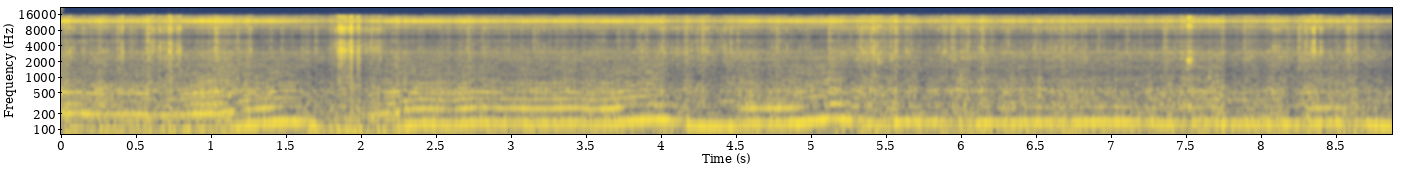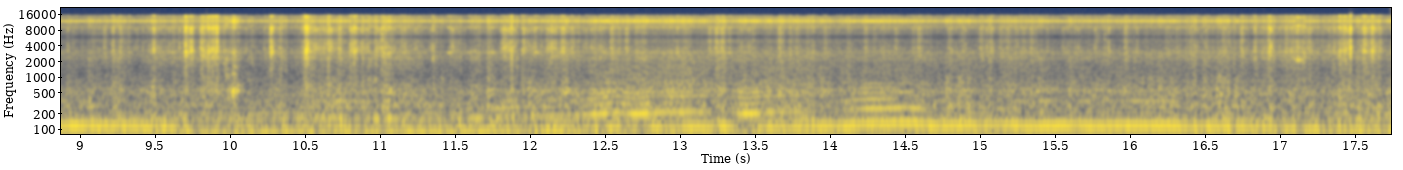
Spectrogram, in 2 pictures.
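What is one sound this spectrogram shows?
Tyres crunch and hiss over packed snow and ice.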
